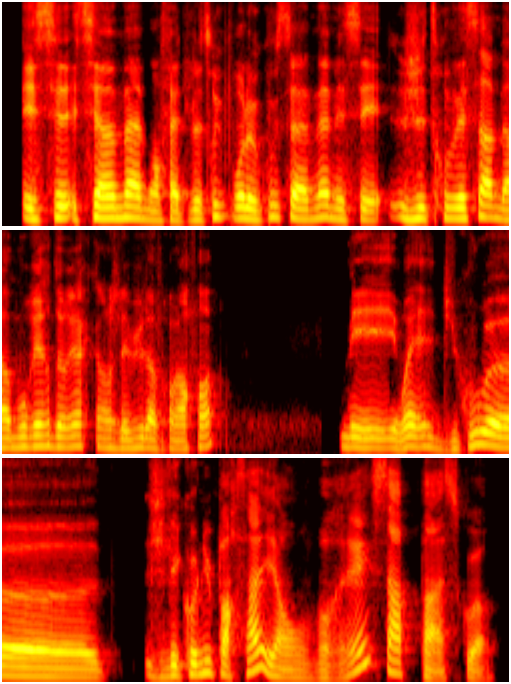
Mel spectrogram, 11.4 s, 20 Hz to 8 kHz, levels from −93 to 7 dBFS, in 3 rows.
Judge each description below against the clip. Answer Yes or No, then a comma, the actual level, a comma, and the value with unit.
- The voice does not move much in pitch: No, average, 3.5 semitones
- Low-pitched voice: Yes, low, 130 Hz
